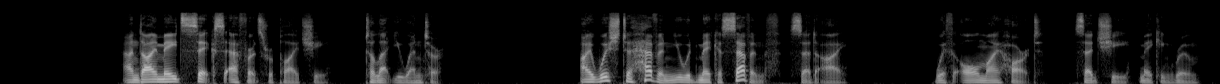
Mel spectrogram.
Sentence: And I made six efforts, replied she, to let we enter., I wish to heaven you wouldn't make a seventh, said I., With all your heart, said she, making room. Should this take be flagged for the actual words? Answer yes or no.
yes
